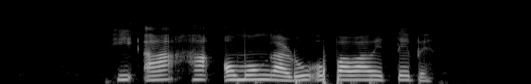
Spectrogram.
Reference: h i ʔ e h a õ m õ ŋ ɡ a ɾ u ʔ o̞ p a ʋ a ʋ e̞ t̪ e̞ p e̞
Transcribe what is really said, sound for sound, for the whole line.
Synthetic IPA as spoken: h i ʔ a h a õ m õ ŋ ɡ a ɾ u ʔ o̞ p a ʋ a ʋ e̞ t̪ e̞ p e̞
